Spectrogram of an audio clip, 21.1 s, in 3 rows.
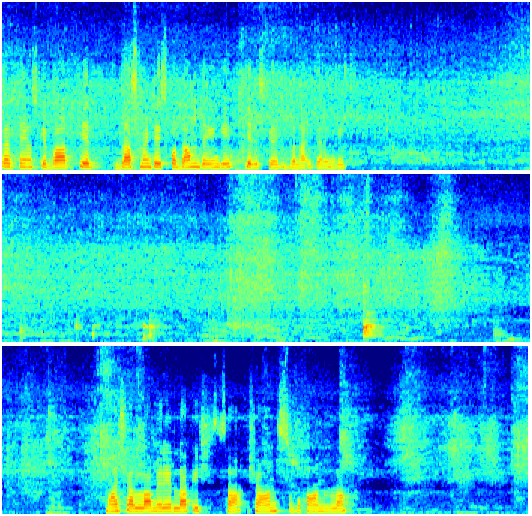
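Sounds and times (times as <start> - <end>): chicken sizzling in a pan: 0.0 - 21.0
spoon knocking against pan: 11.8 - 12.2.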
